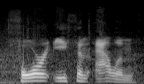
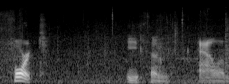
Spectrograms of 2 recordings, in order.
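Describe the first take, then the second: First: The first word sounds like 'for' without t. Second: The first word is enunciated with a clear t. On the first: It sounds like the place is called 'for'. The speaker calls it wrong. "The announcer said" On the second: The place name is unmistakable. The speaker calls it right. "extra super duper enunciate"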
